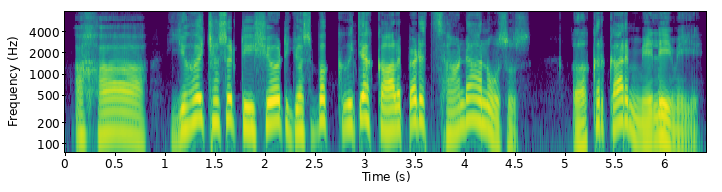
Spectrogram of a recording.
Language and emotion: Kashmiri, surprised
